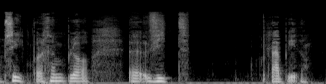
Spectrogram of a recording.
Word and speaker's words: vite: Vit se pronuncia exactamente como si no existiera la E final. – Sin embargo, escribe vite. – Se escribe vite y la E que está por ahí al final hace que se pronuncie la T. – Claro, por eso se dice vit.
